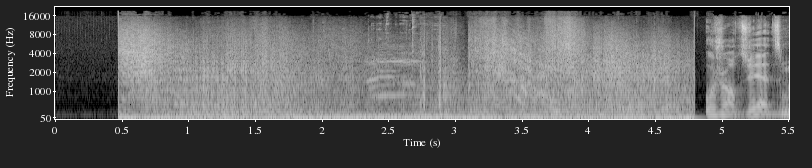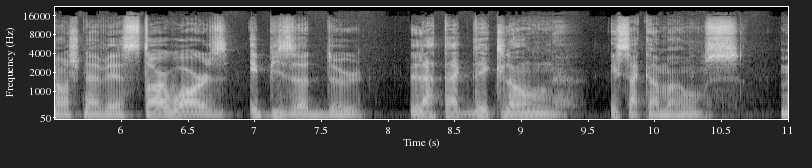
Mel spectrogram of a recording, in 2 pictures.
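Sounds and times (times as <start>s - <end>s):
explosion: 0.5s - 4.8s
speech: 4.9s - 10.9s.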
